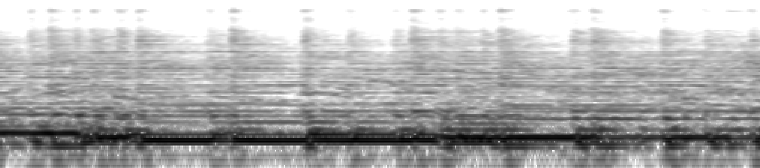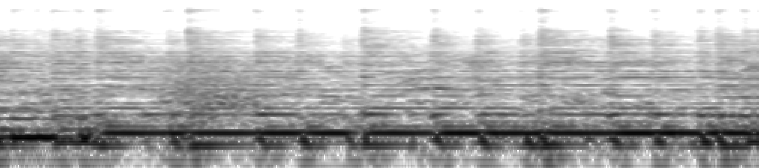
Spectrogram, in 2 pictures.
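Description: Acoustic guitar strummed in a steady rhythm, with low bass notes changing under the chords.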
